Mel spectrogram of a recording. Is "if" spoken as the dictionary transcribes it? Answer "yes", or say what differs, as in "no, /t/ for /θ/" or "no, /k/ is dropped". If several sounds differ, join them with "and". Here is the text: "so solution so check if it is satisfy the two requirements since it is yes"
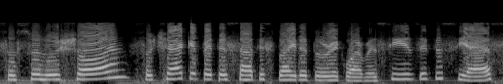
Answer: no, /p/ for /f/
